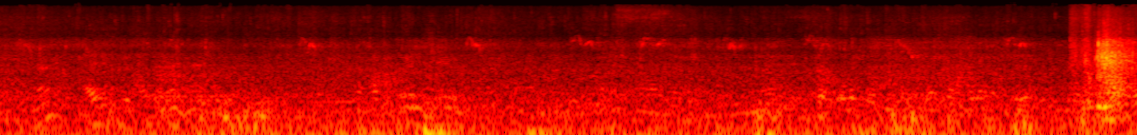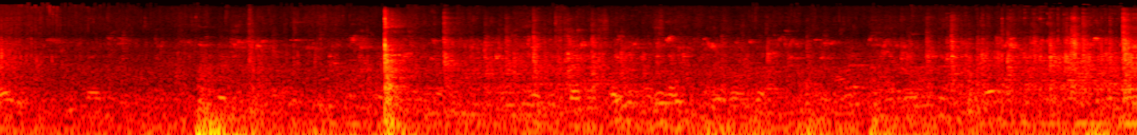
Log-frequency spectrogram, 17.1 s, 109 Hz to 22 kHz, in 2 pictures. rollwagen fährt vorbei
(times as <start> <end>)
8.6 17.0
